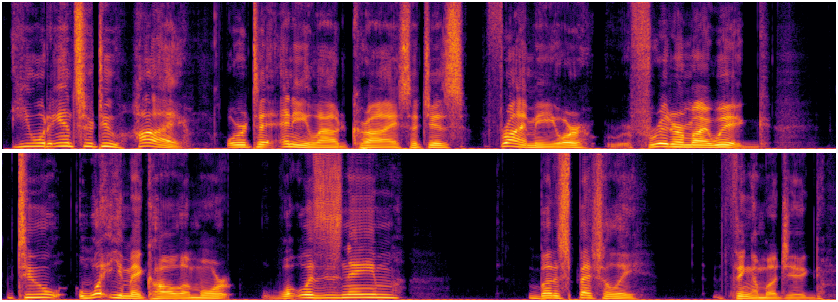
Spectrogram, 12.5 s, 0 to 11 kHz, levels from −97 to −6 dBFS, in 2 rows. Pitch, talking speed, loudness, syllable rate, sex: 160 Hz, 170 wpm, -18 LUFS, 4.4 syllables/s, male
